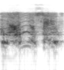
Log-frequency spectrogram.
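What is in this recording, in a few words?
Japanese attack position mood low; War Thunder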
